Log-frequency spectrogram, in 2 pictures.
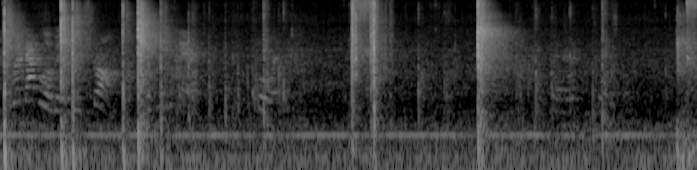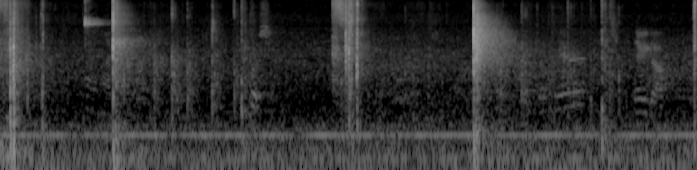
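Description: Volleyballs being tossed, set and bouncing on a gym floor: about a dozen sharp, echoing slaps and thuds at irregular intervals, a second to several seconds apart, over a steady low hum.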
